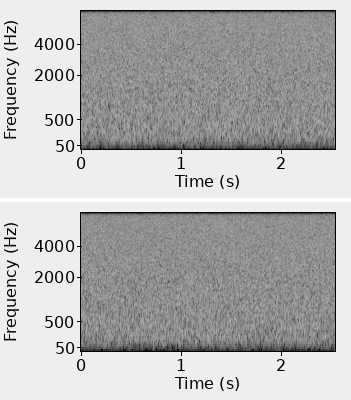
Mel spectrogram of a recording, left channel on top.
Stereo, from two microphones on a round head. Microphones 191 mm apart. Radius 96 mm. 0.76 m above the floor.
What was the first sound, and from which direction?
Only background noise.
